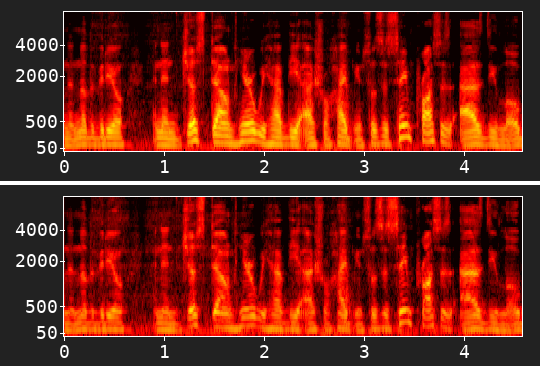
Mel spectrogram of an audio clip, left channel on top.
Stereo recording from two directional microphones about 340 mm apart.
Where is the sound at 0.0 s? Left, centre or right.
Centre.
